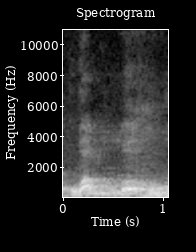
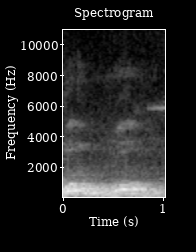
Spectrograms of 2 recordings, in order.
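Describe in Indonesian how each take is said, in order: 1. Suku kata pertama memiliki vokal 'a' terbuka yang jelas. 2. Suku kata pertama memiliki vokal yang tidak terbuka, sudah berubah. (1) "waw dipatah dibaca wa" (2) "bukan wallahu"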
